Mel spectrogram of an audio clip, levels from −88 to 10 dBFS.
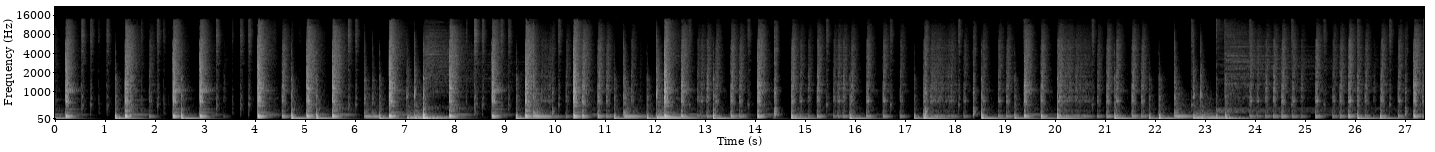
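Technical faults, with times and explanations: No technical faults can be heard in this music; the signal stays continuous throughout.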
